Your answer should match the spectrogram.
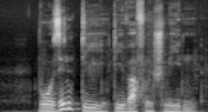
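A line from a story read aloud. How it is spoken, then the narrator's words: Plain question. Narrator (German): fragte ich ihn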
